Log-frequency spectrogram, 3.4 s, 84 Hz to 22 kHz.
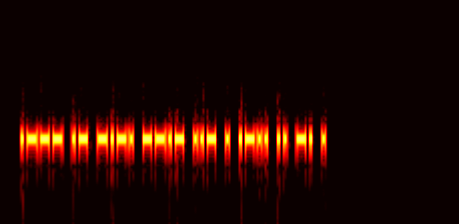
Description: Morse code, heard as a keyed tone, about 49 wpm, 700 Hz. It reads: JACQUELINE
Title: USA Common Names - 50wpm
